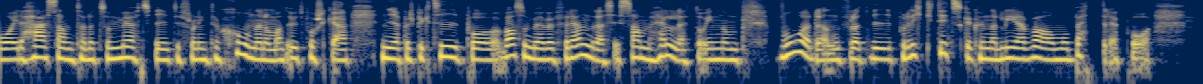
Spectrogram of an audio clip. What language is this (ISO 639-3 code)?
swe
